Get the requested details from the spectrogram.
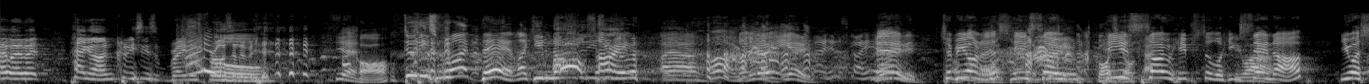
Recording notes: Recorded LIVE at the European Bier Cafe on December 5, 2015.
